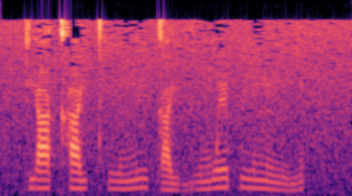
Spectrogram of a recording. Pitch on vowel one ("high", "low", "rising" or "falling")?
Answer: high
